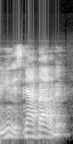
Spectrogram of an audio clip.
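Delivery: ordinary talk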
